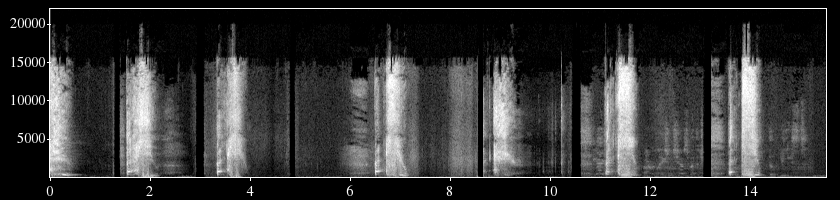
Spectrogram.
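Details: Wet sneeze compilation: about seven forceful, wet-sounding sneezes, several preceded by a sharp in-breath, separated by silence.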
